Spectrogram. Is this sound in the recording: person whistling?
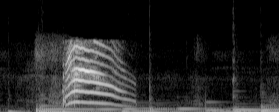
no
